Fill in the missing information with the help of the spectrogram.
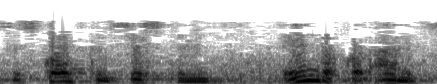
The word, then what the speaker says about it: Quran: I have to brush up on my pronunciation myself of Quran, long A.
